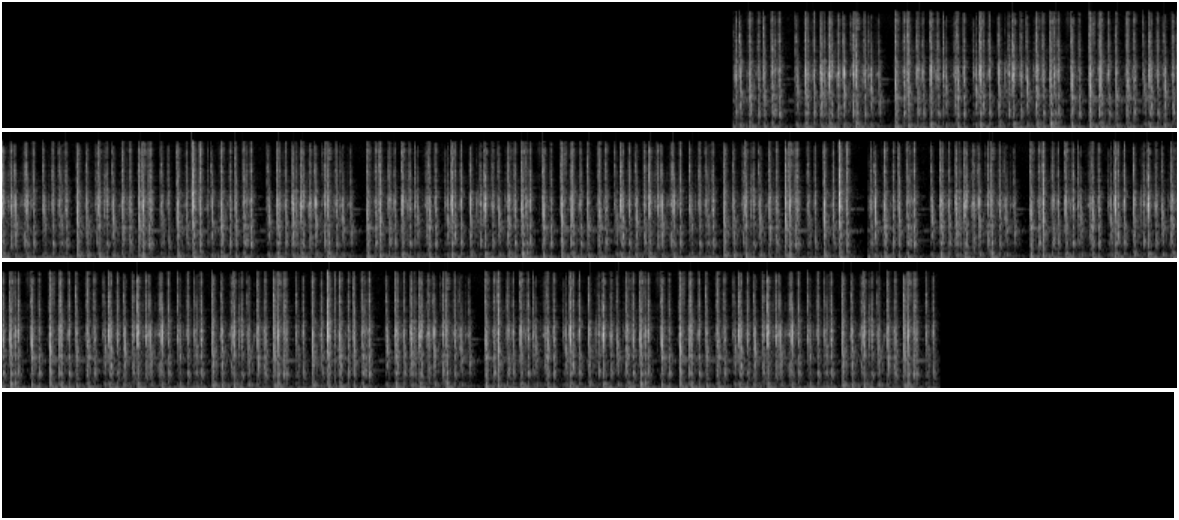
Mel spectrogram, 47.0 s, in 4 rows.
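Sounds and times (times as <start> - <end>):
keyboard typing clatter: 7.3 - 32.9.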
